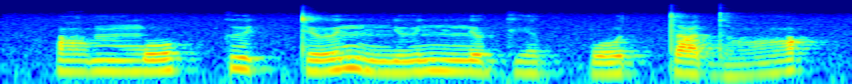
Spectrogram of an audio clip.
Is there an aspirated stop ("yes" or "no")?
no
